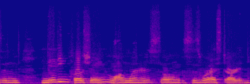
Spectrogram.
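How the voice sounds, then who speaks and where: With an American accent, a woman speaks at a fairly high pitch and a moderate pace, with ordinary pitch variation. Noticeable background noise runs underneath. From Massachusetts. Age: 60s. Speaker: crochet lace maker. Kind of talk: interview. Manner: halting.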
